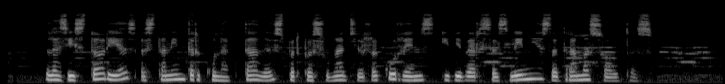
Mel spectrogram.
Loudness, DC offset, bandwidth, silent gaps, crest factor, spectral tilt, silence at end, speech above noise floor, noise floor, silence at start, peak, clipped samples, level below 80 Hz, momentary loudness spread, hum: -29 LUFS; under 0.1%; 11.5 kHz; none; 16 dB; -4.5 dB/octave; 0.2 s; 22 dB; -51 dBFS; 0.45 s; -12 dBFS; under 0.1%; -78 dBFS; 11 LU; none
